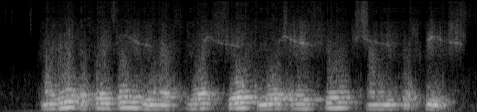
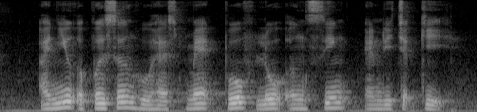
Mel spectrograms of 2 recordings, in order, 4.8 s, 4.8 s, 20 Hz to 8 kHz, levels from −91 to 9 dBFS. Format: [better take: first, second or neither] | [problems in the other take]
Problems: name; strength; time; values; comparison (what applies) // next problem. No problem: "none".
second | noise reduction (neural separator model SepFormer DNS4)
